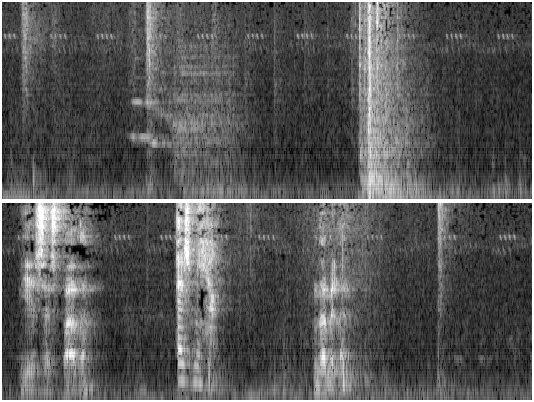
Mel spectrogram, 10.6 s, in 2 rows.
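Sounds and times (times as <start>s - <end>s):
door rattling, scraping and shutting with a thump: 1.3s - 2.7s, 3.4s - 4.5s
speech: 5.6s - 6.3s, 7.0s - 7.6s, 8.4s - 8.9s.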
